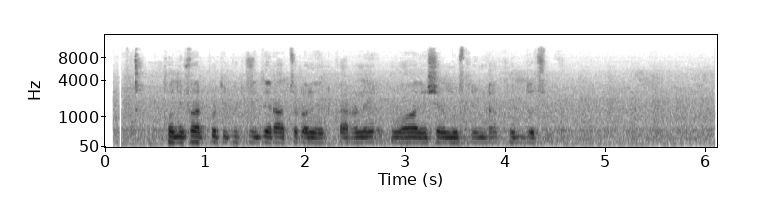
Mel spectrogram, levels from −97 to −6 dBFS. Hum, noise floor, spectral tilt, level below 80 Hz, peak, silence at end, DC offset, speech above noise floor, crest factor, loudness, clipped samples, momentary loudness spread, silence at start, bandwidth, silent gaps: none; -47 dBFS; -6.5 dB/octave; -74 dBFS; -8 dBFS; 0.05 s; under 0.1%; 22 dB; 18 dB; -26 LUFS; under 0.1%; 23 LU; 0.1 s; 11 kHz; none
